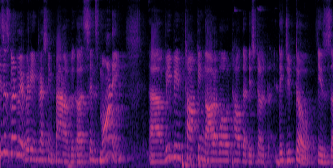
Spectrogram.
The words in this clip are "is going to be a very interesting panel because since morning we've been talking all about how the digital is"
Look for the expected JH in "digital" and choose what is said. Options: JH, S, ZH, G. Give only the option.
JH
